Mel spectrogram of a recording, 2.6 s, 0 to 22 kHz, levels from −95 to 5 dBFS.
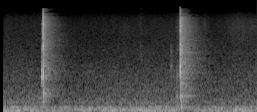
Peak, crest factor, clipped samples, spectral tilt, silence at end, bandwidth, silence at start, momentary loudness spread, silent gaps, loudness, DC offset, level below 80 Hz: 0 dBFS; 32 dB; under 0.1%; -1.5 dB/octave; 0 s; 16 kHz; 0.05 s; 16 LU; none; -27 LUFS; under 0.1%; -42 dBFS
